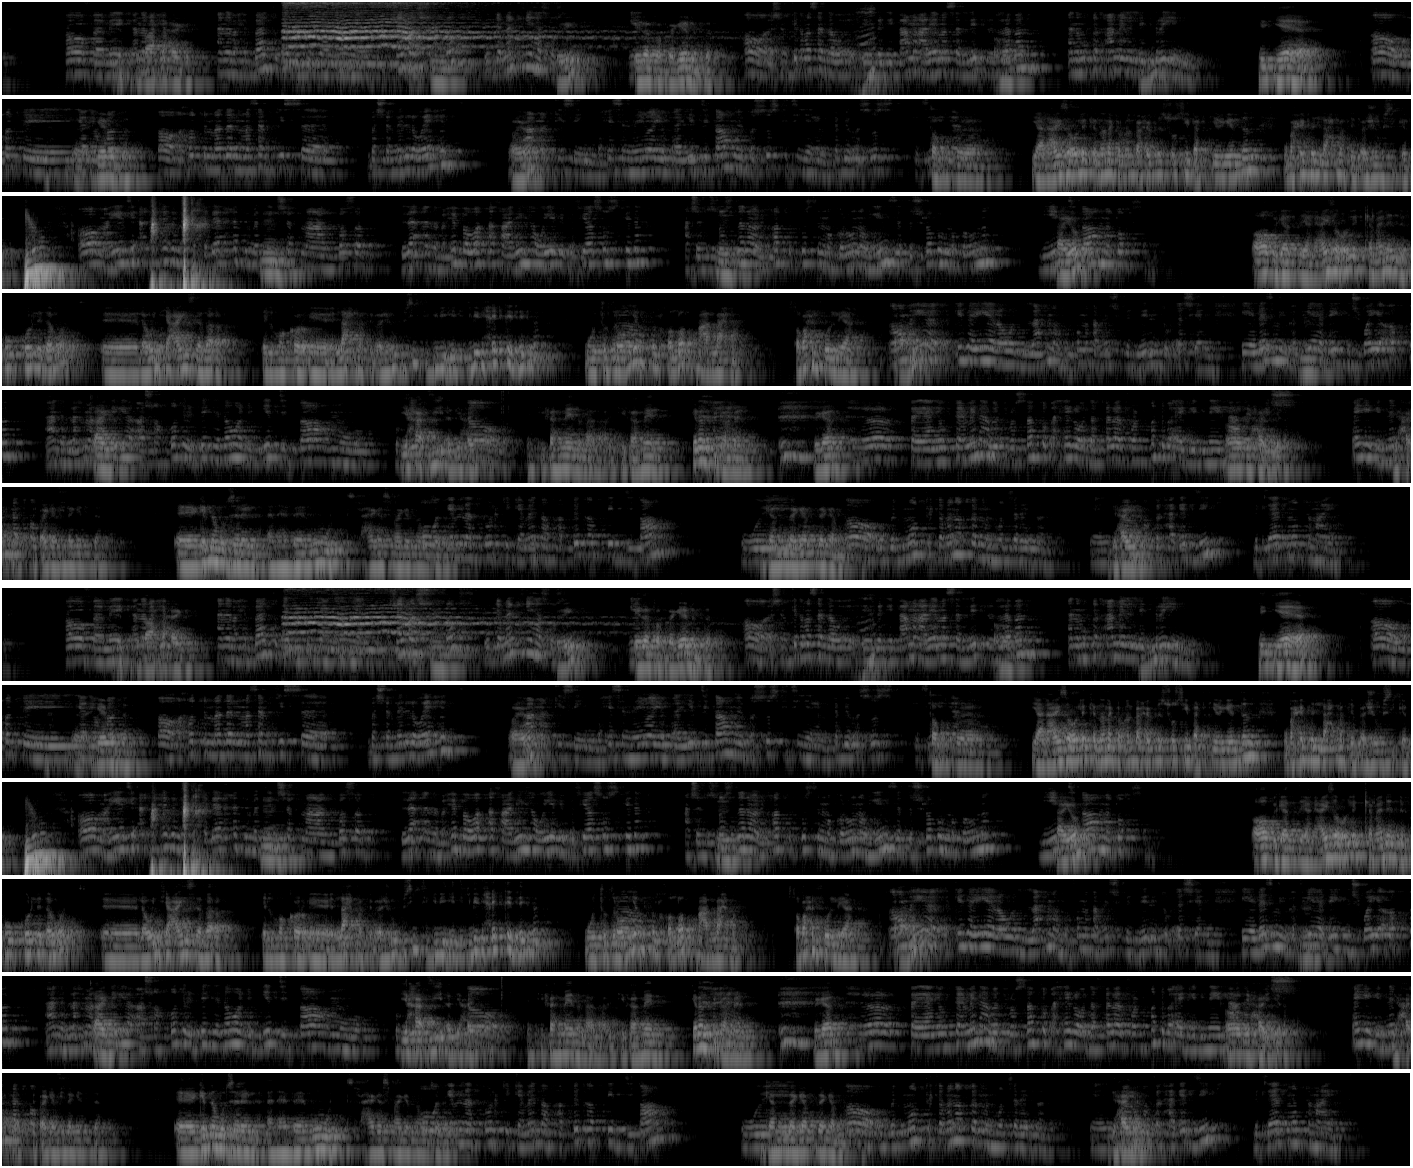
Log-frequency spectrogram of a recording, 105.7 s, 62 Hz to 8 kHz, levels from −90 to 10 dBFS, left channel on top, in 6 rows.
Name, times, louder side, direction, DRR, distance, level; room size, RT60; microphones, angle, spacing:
voice 1, 0.8-2.1 2.7-7.0 7.8-8.2 9.3-12.9 13.3-14.9 17.1-19.1 19.6-21.7 22.2-23.3 24.0-28.7 29.0-29.7 35.8-39.8 40.2-43.2 43.7-47.6 48.2-49.6 60.5-60.9 63.9-70.6 71.0-75.0 75.4-76.7 79.1-79.7 80.1-86.6 87.3-88.5 93.3-96.4 97.3-98.3 98.6-101.2 101.7-103.3 103.7-104.8, right 1 dB, 10° right, 2 dB, 6.7 m, -56 dB
voice 2, 1.8-2.3 5.4-5.5 6.9-7.2 7.9-8.9 12.4-12.6 14.2-14.4 15.7-16.4 18.5-19.2 23.9-24.3 29.2-30.0 30.5-35.2 38.4-38.7 44.1-44.3 48.4-48.7 50.8-53.7 54.1-55.6 56.1-59.6 60.1-62.0 62.7-63.5 64.0-64.3 69.1-69.2 71.6-71.8 75.4-76.4 77.0-78.7 79.1-79.8 80.6-80.9 85.7-86.4 87.8-89.4 90.2-93.6 97.5-98.7 101.9-102.3, right 1 dB, 35° right, 5 dB, 6.0 m, -48 dB
sound 1, 3.5-7.9 10.7-10.9, left 4 dB, 60° left, 3.1 m, -46 dB
sound 2, 35.0-37.9, left 3 dB, 80° left, 2.5 m, -40 dB
28.0 x 21.5 x 8.5 m, 0.69 s
head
